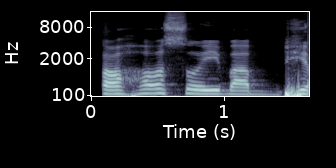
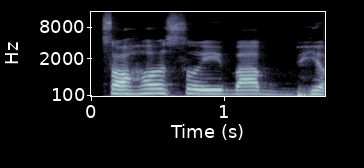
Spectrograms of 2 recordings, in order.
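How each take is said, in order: First: Slow শৈবাভ্য with a pressed aspirated ভ; clear bha. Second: Slow শৈবাভ্য with a pressed aspirated ভ; heavy bha. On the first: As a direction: push air on ভ. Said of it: "ব এবং ভয়ের উচ্চারণের মধ্যে". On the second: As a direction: stress the ভ in শৈবাভ্য hard. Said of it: "কেমন হবে তাহলে?". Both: Shown as a demonstration. (ভ-তে চাপ দিয়ে ধীরে)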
